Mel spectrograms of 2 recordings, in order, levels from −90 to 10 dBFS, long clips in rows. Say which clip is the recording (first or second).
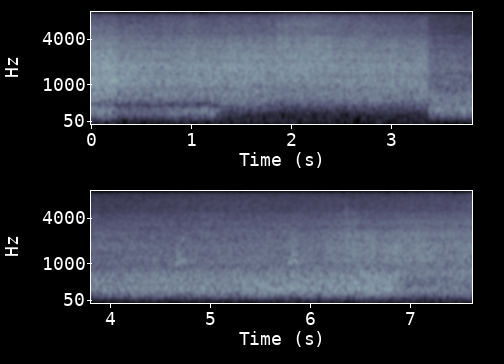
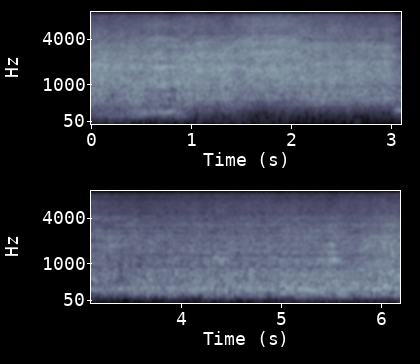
first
